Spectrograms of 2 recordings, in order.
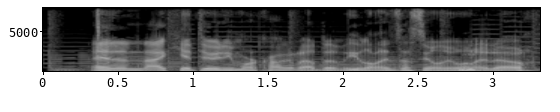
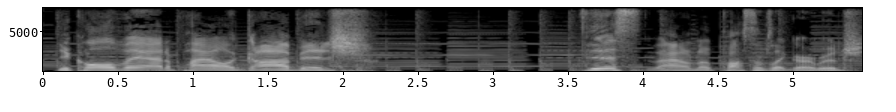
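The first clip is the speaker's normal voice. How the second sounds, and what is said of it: Poor put-on Australian accent. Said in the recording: “your Australian accent, better than your Scottish accent. Still not good, but better”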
